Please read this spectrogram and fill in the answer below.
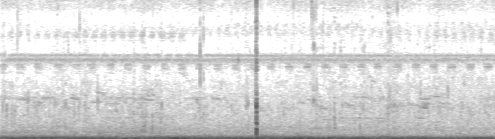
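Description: A crowd of cats and kittens eating rice and fish together: soft scattered smacking and chewing clicks over a low steady rumble, with one sharper click a little under four seconds in.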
